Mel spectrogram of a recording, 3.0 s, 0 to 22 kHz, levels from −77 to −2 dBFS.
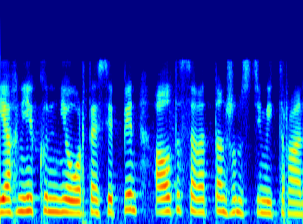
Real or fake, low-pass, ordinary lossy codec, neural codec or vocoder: fake; 7.2 kHz; none; codec, 16 kHz, about 1 kbps, DyCAST, with the encoder's durations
